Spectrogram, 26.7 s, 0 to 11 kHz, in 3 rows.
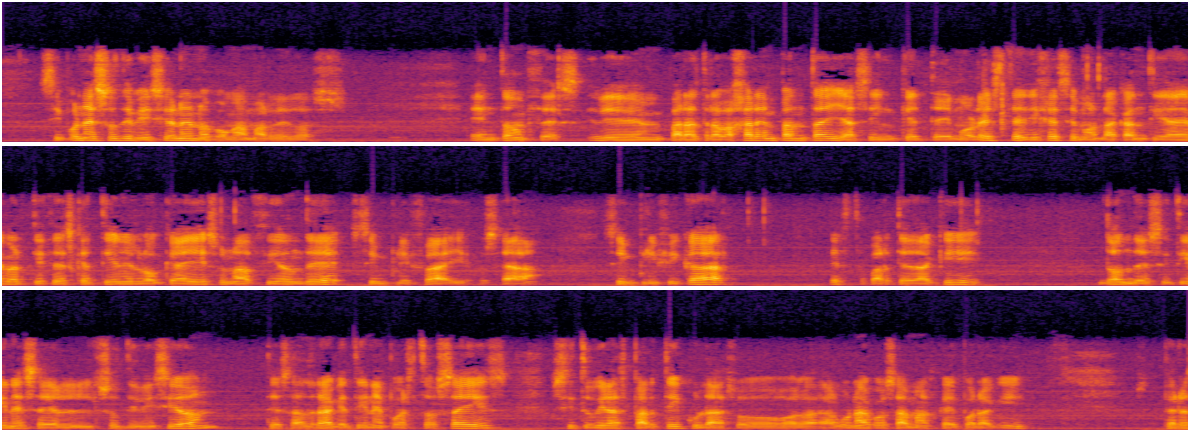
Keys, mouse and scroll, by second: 0.0-11.4 drag, 7.4 g, 14.6-16.6 drag.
